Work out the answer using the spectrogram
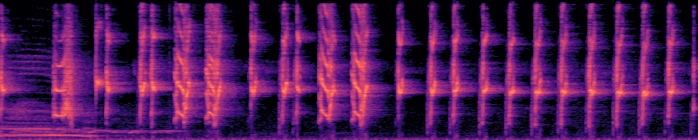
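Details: Long-tailed shrike in a fill-in combination track meant to make other shrikes respond: brief low whistles give way to a fast, accelerating series of thin, high, clicking notes.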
